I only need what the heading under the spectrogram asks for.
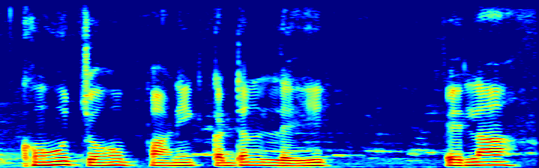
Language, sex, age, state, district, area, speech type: Punjabi, male, 30-45, Punjab, Ludhiana, urban, spontaneous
